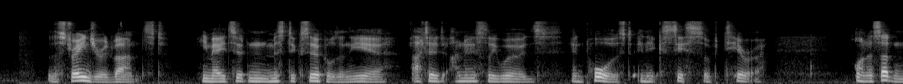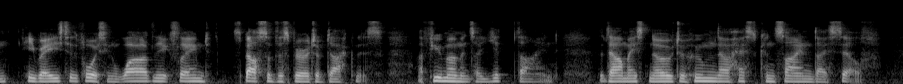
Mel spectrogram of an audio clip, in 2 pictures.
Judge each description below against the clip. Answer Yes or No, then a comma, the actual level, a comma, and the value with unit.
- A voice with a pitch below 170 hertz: Yes, low, 135 Hz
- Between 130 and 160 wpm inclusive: No, average, 170 wpm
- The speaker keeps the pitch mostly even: Yes, narrow, 2.1 semitones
